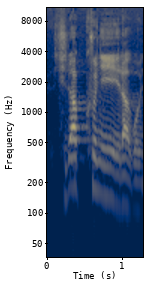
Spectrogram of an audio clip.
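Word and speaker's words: しらくに: 그 다음에 시라기 메이진이라든지 그 다음에 시라쿠니라고 이제 이 시라기를 시라쿠니라고 발음을 하게 됩니다.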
